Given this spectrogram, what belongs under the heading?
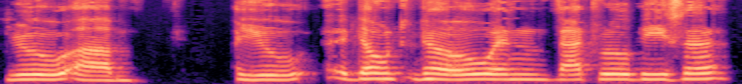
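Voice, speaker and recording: Slow, hesitant manservant played by a man. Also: sits high, level tone, a little mellow. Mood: deferential, nervous. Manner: hesitant, polite servant's delivery. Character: deferential, hesitant, secretly treacherous male valet. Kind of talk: amateur radio play acting.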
